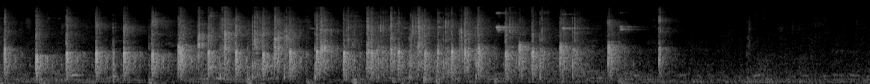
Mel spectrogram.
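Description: A small crowd clapping in a sports hall after a table tennis point. The clapping starts sparse, quickly thickens and dies away about six and a half seconds in, with a few short high squeaks among it.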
